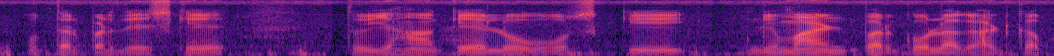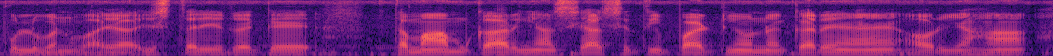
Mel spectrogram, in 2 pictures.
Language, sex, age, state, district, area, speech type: Urdu, male, 60+, Uttar Pradesh, Shahjahanpur, rural, spontaneous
